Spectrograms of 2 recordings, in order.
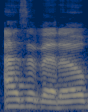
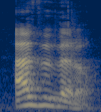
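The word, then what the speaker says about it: Acevedo: I can't ever say her name, because I know it's like Azevedo, but in Spanish, a lot of times you like roll like this noise. Azevedo.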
